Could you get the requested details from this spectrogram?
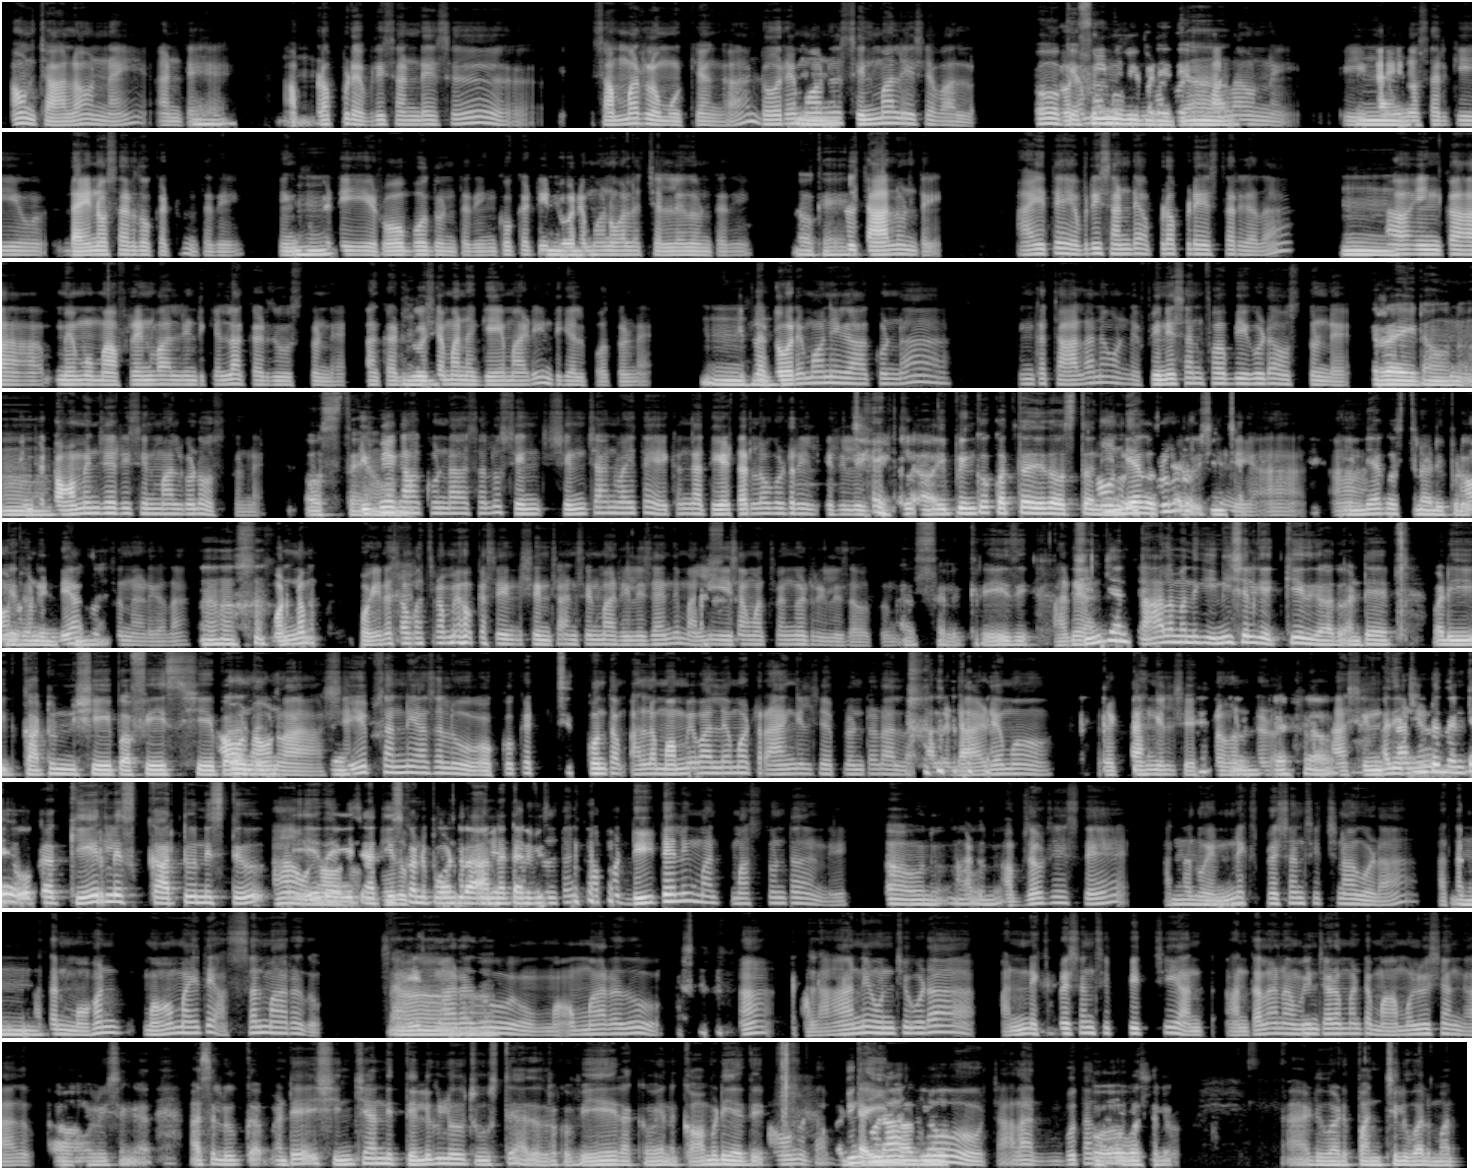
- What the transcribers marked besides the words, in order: in English: "ఎవ్రీ"; in English: "సమ్మర్‌లో"; other background noise; in English: "ఫుల్ మూవీ"; in English: "డైనోసార్‌కి డైనోసార్‌ది"; in English: "రోబోది"; in English: "ఎవ్రీ సండే"; in English: "ఫ్రెండ్"; in English: "రైట్"; in English: "థియేటర్‌లో"; in English: "రిలీజ్"; horn; chuckle; chuckle; in English: "క్రేజీ"; in English: "ఇనీషియల్‌గా"; lip smack; in English: "కార్టూన్ షేప్"; in English: "ఫేస్ షేప్"; distorted speech; in English: "షేప్స్"; in English: "మమ్మీ"; in English: "ట్రయాంగిల్ షేప్‌లో"; tapping; laugh; in English: "రెక్టాంగిల్ షేప్‌లో"; in English: "కేర్‌లెస్"; laugh; in English: "డీటెయిలింగ్"; in English: "అబ్జర్వ్"; in English: "ఎక్స్‌ప్రెషన్స్"; in English: "సైజ్"; chuckle; in English: "ఎక్స్‌ప్రెషన్స్"; in English: "కామెడీ"; in English: "డబ్బింగ్"; lip smack
- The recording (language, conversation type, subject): Telugu, podcast, మీకు చిన్నప్పుడు ఇష్టమైన కార్టూన్ లేదా టీవీ కార్యక్రమం ఏది, దాని గురించి చెప్పగలరా?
